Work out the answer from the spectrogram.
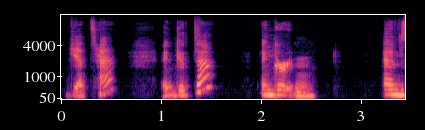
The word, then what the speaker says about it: Guertin: It's Guertin is how I pronounce it. But I appreciate that is not the Francophone way of saying it.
